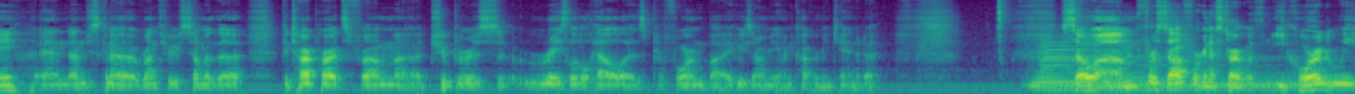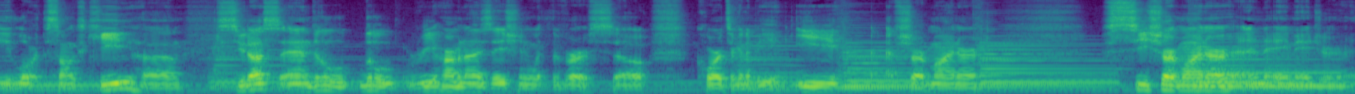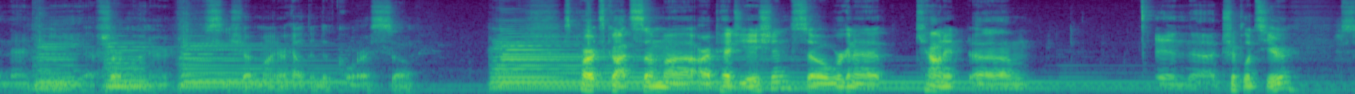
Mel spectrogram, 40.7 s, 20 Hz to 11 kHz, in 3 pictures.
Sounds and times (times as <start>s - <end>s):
Guitar: 0.0s - 8.8s, 9.8s - 40.6s
Speech: 0.0s - 8.8s, 10.0s - 23.4s, 24.6s - 31.3s, 32.8s - 37.4s, 38.6s - 40.6s.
